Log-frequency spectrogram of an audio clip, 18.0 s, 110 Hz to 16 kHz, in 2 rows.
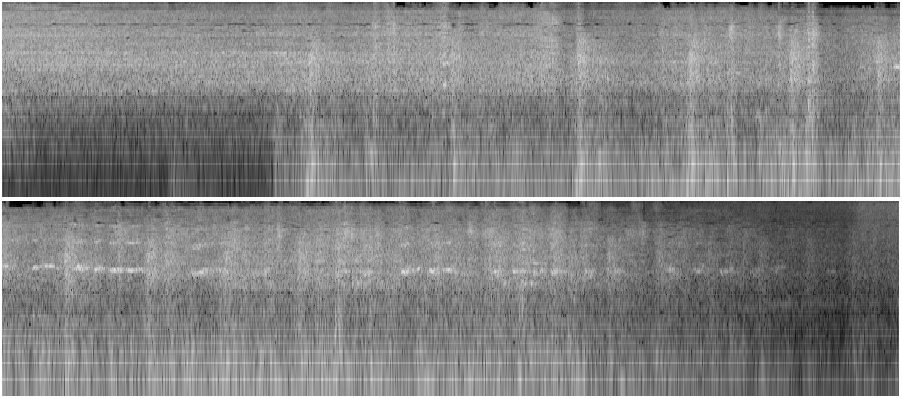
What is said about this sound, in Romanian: sosit în gara Vârciorova din direcția Paris via Hamburg pleacă de la linia 1 în direcția București-Istanbul la sfârșitul scenei 1 din actul 1. Atenție la linia 1. Persoanele care au însoțit pe călător la tren sunt poftite să coboare din vagoane.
